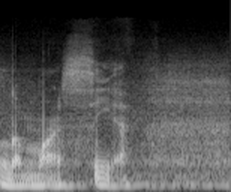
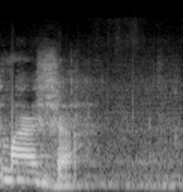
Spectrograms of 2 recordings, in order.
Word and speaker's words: La Marcia: and stuff so yeah her name is La Marcia so not Marsha no not Marcia no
